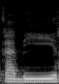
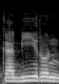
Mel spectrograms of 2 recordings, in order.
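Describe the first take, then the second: First: The word ends on a bare r sound. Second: The word ends with a vowel and n. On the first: The speaker calls it right. "tapi dibaca kabir" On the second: The speaker calls it wrong. "jangan dibaca kabirun"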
